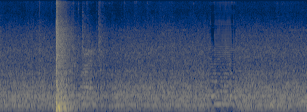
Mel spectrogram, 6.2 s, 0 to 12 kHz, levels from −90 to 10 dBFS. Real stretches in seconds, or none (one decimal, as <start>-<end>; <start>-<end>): 0.0-4.2; 4.7-6.2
